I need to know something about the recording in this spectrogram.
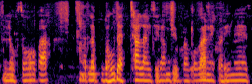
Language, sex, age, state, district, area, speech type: Maithili, female, 45-60, Bihar, Araria, rural, spontaneous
